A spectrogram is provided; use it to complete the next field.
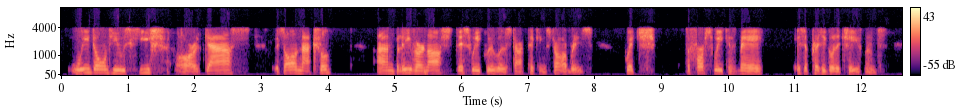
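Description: A man in an Irish Midlands accent at a moderate pace, broken by long, frequent pauses. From Ireland, County Longford. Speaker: fruit farmer. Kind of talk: radio interview.

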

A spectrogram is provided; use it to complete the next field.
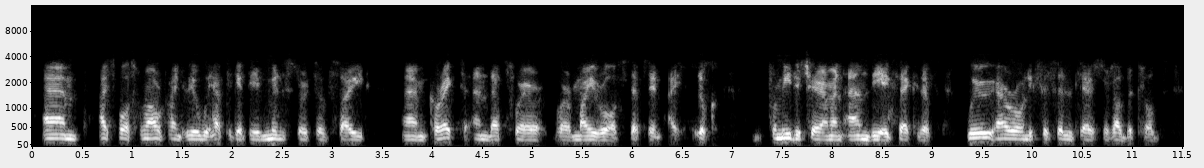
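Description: A man with an Irish Midlands accent speaks at a fairly quick pace. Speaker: chair of a county ladies football board. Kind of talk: radio interview.

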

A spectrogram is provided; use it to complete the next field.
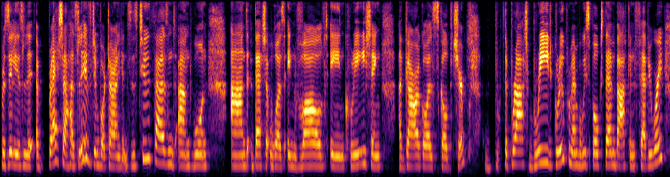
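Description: A woman with an Irish Midlands accent at medium pitch and moderate pace, ordinary pitch variation, very even loudness, on a very clean recording with a silent background. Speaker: local radio host. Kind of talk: radio show presenting. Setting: radio studio.

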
